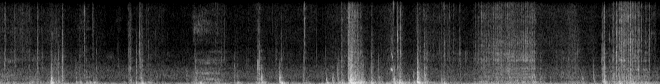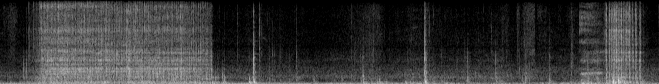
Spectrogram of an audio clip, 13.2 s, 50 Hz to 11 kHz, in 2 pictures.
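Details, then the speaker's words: HART Ryobi 40V brushless 20-inch self-propelled mower (HLPM021), won't drive forward: sharp irregular clicks every half second over the whirring motor; drive gear skipping, not fully engaged, owner suspects loose or binding plastic engagement handle pulling the cable. "it's missing the gear it's got to be remember that was clicking before something had to come loose"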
